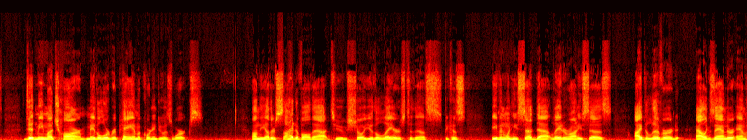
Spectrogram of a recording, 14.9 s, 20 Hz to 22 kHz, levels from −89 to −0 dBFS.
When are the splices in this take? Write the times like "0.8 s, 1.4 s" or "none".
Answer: none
